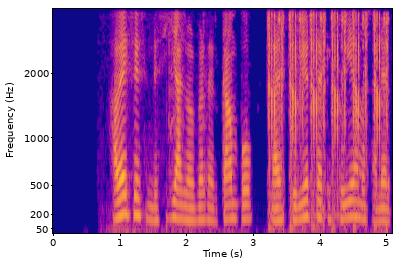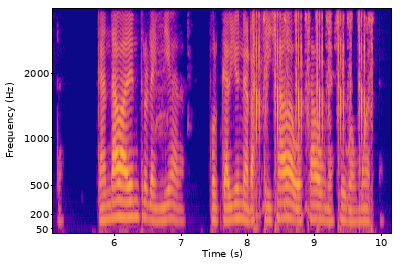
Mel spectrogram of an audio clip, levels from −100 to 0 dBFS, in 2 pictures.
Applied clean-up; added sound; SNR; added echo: classical method spectral subtraction.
